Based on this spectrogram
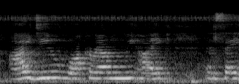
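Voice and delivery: ordinary delivery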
